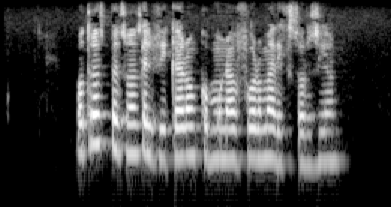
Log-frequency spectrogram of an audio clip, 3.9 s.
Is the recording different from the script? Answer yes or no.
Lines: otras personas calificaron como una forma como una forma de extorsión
yes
